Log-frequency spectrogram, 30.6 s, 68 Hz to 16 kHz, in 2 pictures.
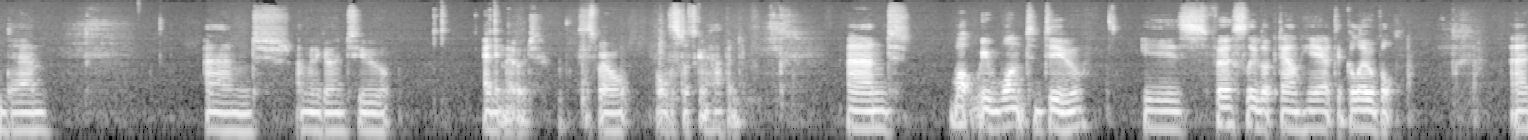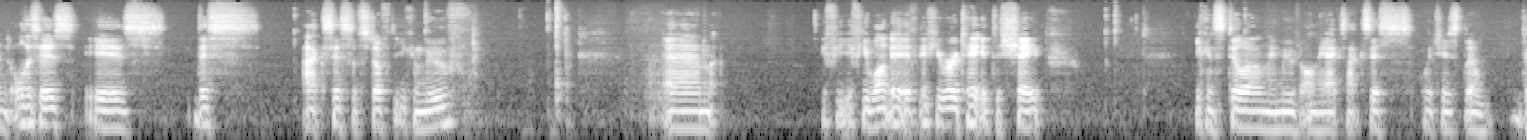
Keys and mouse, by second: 5.1 click, 18.3 click, 20.8 super+z, 25.1 r, 26.5-29.7 drag.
